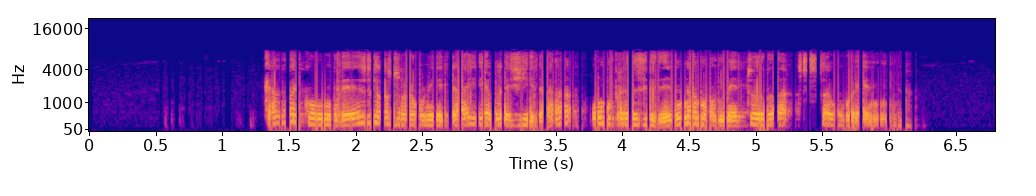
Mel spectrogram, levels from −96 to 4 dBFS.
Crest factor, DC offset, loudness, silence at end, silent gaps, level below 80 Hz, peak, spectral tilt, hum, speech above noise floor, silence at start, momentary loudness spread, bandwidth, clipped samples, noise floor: 16 dB; under 0.1%; -17 LUFS; 0.65 s; none; -46 dBFS; -2 dBFS; -5.5 dB/octave; none; 56 dB; 1.3 s; 5 LU; 7.8 kHz; under 0.1%; -72 dBFS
